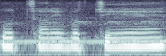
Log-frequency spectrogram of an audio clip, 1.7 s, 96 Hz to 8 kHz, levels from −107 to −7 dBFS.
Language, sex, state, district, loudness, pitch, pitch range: Hindi, female, Uttar Pradesh, Shamli, -15 LUFS, 200 Hz, 195-205 Hz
